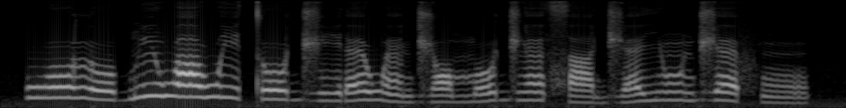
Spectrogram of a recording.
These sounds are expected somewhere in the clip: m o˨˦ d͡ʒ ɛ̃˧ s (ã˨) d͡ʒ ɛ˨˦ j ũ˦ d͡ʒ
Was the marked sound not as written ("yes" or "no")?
yes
